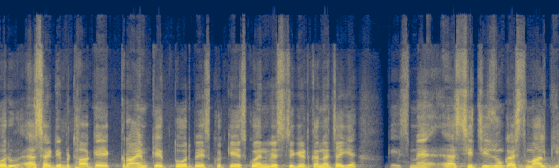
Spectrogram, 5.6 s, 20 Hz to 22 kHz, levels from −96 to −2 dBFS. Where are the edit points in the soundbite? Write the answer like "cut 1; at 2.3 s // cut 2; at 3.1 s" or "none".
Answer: cut 1; at 4.0 s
